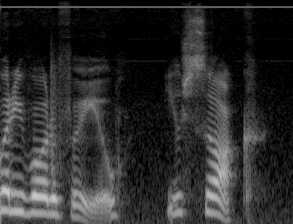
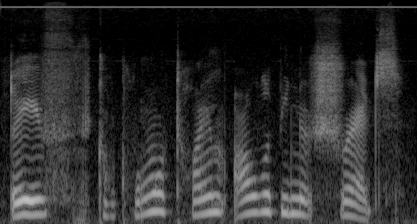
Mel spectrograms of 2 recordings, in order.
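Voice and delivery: whispered threat; 2 semitones lower, 8 dB quieter than usual. Real, not acted. Threatening a player under breath.

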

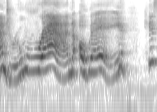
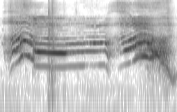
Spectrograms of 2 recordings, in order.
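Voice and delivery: long, high, loud wail of disgust; horrified yell; 7 semitones higher, 8 dB louder than usual. Acted. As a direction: howl in embarrassed protest. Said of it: "yelled Andrew".

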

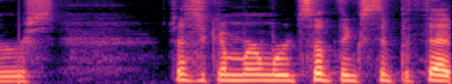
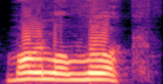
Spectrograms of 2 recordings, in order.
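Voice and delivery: louder, sharp alarm; urgent call; 2 semitones higher, 8 dB louder than usual. A narrator's reading. Lamar to Marla at the monitor, urgent. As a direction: grab her attention fast.

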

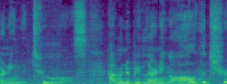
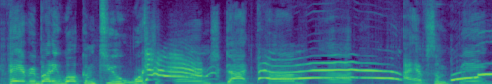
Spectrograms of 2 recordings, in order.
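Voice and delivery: announcing big news; 5 dB louder than usual. Real, not acted. Vlog intro, big news hype.

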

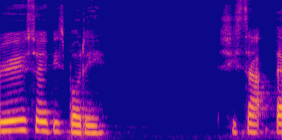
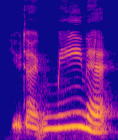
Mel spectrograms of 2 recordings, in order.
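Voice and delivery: breathless, shocked, higher and hushed; shocked cry; 6 semitones higher than usual. A narrator's reading. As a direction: gasp it out in disbelief. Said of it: "Sophie cried".

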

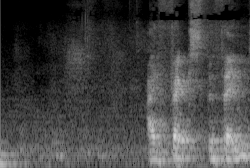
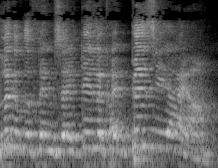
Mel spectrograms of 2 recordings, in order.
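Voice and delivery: much higher, smug busy-body voice; 11 semitones higher, faster than usual. Retold or imitated. Pastor mocks the busy churchgoer, higher and smug. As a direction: show off how busy you are. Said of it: "We say".

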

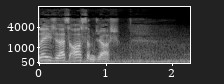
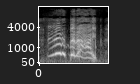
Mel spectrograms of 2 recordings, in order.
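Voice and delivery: much higher, squealed hype voice; hyped-up; faster than usual. Shown as a demonstration. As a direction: jump way up to show the hype. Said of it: "a little bit of hype in my style".

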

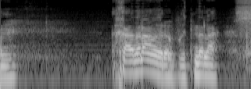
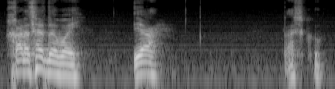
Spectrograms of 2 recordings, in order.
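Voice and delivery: ordinary delivery

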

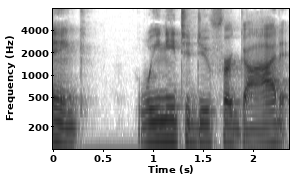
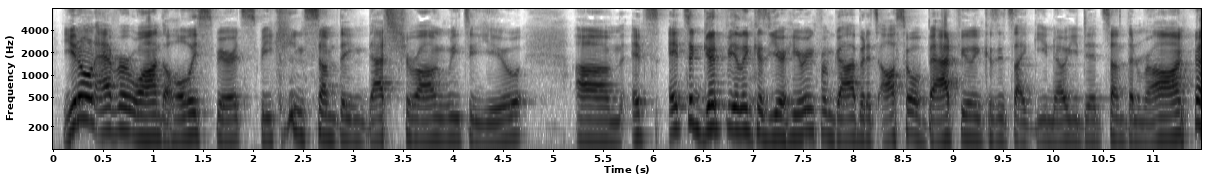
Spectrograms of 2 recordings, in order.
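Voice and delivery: louder, half-laughing warning; 2 semitones higher, 7 dB louder than usual. Real, not acted. Telling the audience about the Holy Spirit, half laughing. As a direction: warn them while laughing.

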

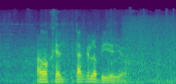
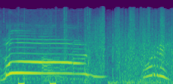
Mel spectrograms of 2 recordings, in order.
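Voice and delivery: panicking gamer; slower than usual. Real, not acted. Attacked by a helicopter.

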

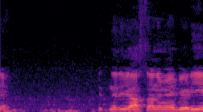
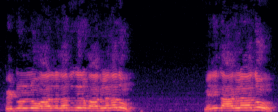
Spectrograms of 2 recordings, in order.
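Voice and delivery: higher, louder angry shouting; furious threat; 4 semitones higher, 6 dB louder than usual. Real, not acted. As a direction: threaten to burn it, yelling. Healer threatens spirit furiously.

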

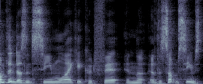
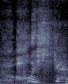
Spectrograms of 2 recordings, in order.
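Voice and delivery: imitated stunned geek; 5 dB quieter, slower than usual. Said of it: "he goes".

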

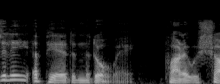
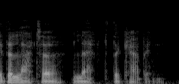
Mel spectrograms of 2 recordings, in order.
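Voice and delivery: ordinary delivery, nothing marked

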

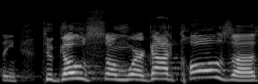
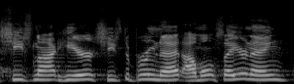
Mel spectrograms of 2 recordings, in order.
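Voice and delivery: ordinary talk, nothing marked

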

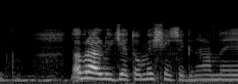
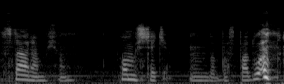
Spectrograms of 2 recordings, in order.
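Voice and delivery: ordinary talk

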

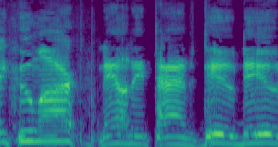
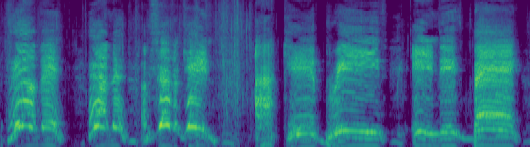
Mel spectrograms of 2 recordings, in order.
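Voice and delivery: high panicked cries for help; overlapping cries; 13 semitones higher, 4 dB louder than usual. Acted. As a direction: shriek like you're suffocating. Figure trapped in bag.

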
